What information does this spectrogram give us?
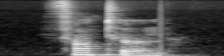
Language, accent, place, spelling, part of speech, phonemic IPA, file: French, France, Paris, fantôme, noun, /fɑ̃.tom/, LL-Q150 (fra)-fantôme.wav
- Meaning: ghost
